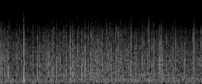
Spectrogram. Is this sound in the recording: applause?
no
